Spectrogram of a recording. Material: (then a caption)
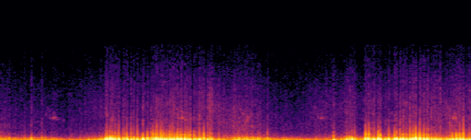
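Fabric. Short blue-painted fingernails on both hands scratch the surface of a soft, filled green coarse-weave fabric cushion lying on a purple towel, ending with the hands resting flat on it. The sound is a quiet, dull, low rustling scratch that swells into two denser, louder bursts before easing off.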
